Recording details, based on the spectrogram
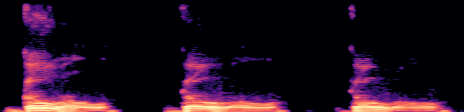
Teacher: Está conseguindo escutar um chuazinho aqui entre esse U e esse L? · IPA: goul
